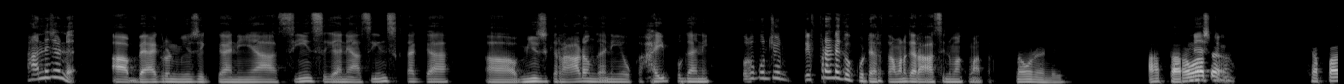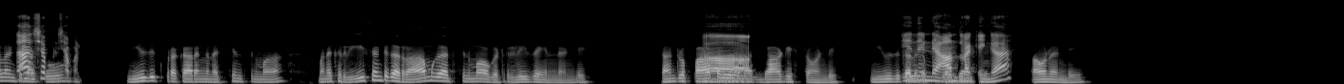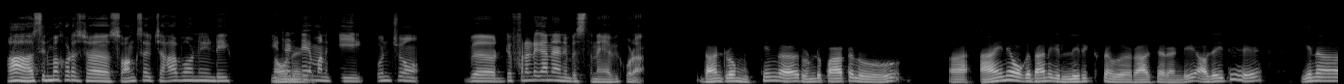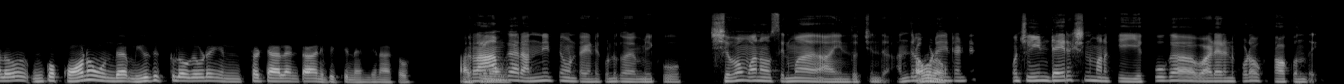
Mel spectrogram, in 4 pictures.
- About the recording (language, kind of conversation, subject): Telugu, podcast, ఒక సినిమాకు సంగీతం ఎంత ముఖ్యమని మీరు భావిస్తారు?
- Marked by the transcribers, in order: "నిజమండి" said as "నిజండి"; in English: "బ్యాక్‌గ్రౌండ్ మ్యూజిక్"; in English: "సీన్స్"; in English: "సీన్స్‌కి"; in English: "మ్యూజిక్"; in English: "హైప్"; in English: "డిఫరెంట్‌గా"; in English: "నెక్స్ట్"; in English: "మ్యూజిక్"; in English: "రీసెంట్‌గా"; in English: "రిలీజ్"; in English: "మ్యూజికల్‌గా ప్లెజెంట్"; in English: "సా సాంగ్స్"; in English: "డిఫరెంట్‌గానే"; in English: "లిరిక్స్"; in English: "మ్యూజిక్‌లో"; "ఆయనదొచ్చింది" said as "ఆయనదొచ్చింద"; in English: "డైరెక్షన్"; in English: "టాక్"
